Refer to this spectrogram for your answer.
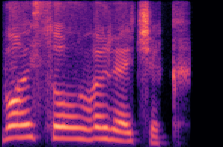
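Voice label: Turkish VoiceOver On; EFI Audio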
